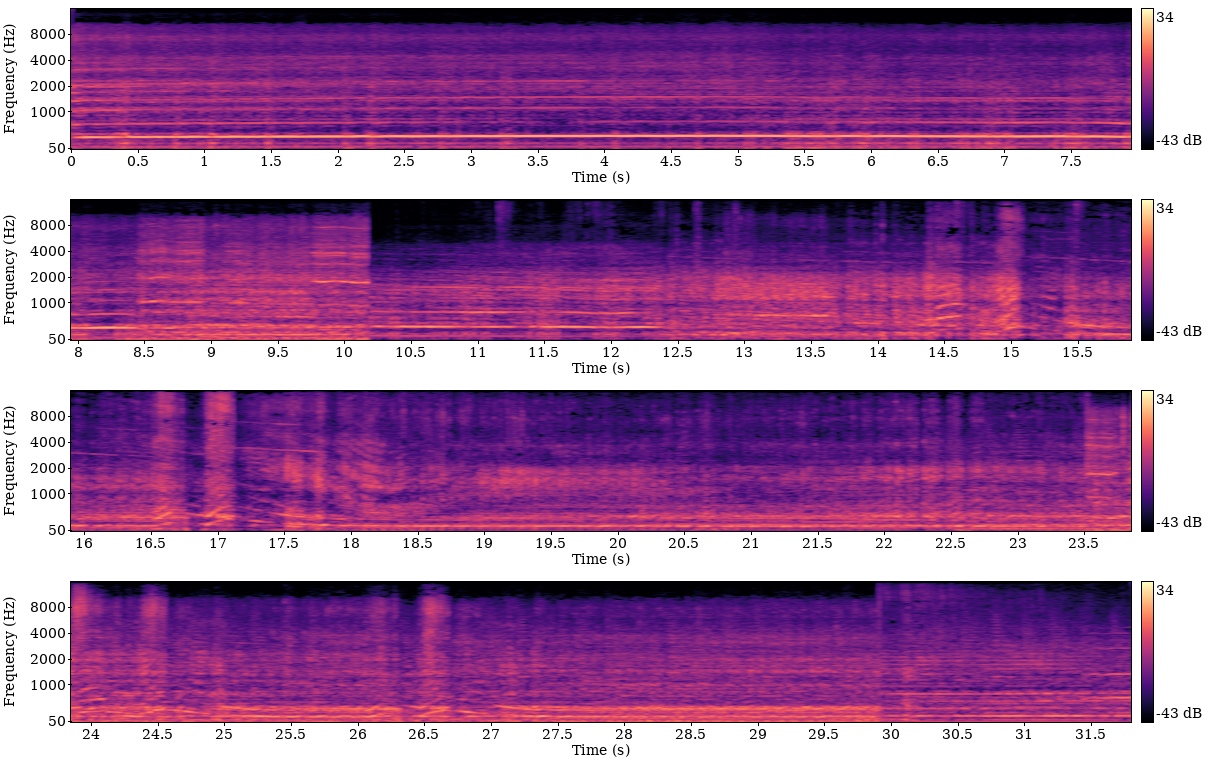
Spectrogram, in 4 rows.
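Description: Four-rotor turbocharged Mazda RX-7 rotary engine running hard, heard loud from inside the cockpit as a steady high engine note. About ten seconds in, it is heard from trackside as the car approaches and passes, with a sweeping change in pitch, then settles into a steady lower engine note.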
